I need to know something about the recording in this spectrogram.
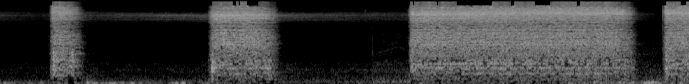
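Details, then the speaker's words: $7 scrap Razor electric scooter, wires connected directly to the motor bypassing the speed controller: short bursts of steady high whirring hiss, no grinding or knocking; motor good, speed controller suspected as the fault. "So the motor's obviously good. So I guess the speed controller is the real problem."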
